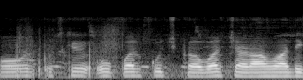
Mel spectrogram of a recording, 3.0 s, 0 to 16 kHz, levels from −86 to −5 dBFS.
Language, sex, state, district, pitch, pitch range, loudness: Hindi, male, Bihar, East Champaran, 130 Hz, 130-135 Hz, -22 LUFS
